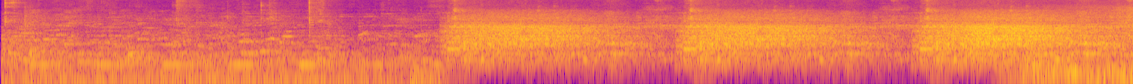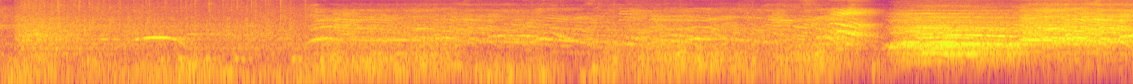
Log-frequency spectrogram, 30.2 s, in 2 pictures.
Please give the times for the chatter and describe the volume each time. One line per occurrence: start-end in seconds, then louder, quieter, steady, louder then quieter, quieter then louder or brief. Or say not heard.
0.0-30.1 louder.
